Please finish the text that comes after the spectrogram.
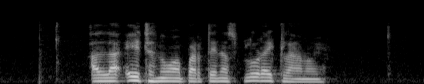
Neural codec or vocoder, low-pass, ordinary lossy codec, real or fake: none; 7.2 kHz; Opus, 24 kbps; real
